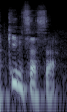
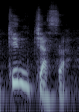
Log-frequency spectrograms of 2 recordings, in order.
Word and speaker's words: Kinshasa: a clairement dit à kinsasa et me dit qu'il faut prononcer Kinshasa a clairement dit à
